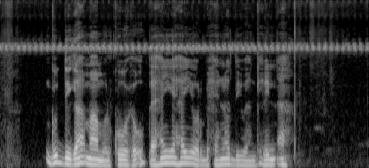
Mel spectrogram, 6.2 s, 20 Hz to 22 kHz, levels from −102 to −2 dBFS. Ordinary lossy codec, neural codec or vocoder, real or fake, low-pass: none; none; real; none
